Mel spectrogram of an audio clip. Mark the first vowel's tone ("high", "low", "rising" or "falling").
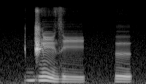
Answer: falling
